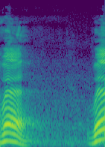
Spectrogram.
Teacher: व का उच्चारण करते समय ऊपर वाले दांत नीचे वाले होट को छूते हैं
